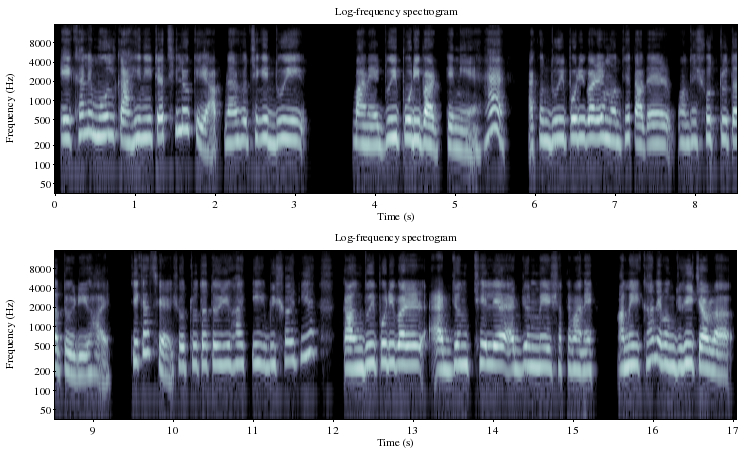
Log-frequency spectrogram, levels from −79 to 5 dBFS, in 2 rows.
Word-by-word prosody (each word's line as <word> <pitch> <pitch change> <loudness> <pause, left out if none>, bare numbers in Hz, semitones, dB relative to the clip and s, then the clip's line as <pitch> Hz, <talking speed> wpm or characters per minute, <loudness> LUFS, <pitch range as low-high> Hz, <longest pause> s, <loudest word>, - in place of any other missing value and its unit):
এখানে 300 +5 -1
মূল 285 +1 +3
কাহিনীটা 260 +4 +2
ছিল 345 +3 -1 0.2
কি? - - -1 0.2
আপনার 220 0 -3
হচ্ছে 240 +1 -5
কি? 260 - +3
দুই 255 0 +1 0.9
মানে 205 -1 0 0.2
২ 260 +1 +4
পরিবারকে 220 -7 +4
নিয়ে, 165 -1 -6 0.2
হ্যাঁ? 365 +4 +2 0.4
এখন 250 - -4
২ 255 +1 +1
পরিবারের 260 0 +4
মধ্যে 230 +2 -2
তাদের 210 +1 0 0.2
মধ্যে 220 +1 -5
শত্রুতা 250 -2 0
তৈরি 175 -2 -1
হয়। 175 - -6 0.3
ঠিক 285 -1 -2
আছে? 395 - -2 0.2
শত্রুতা 255 +1 -3
তৈরি 255 0 0
হয় 265 0 -3
কী 265 - -4 0.2
বিষয় 290 +3 -4
দিয়ে? 360 +4 -2 0.4
কারণ 225 0 +5
২ 265 +1 +2
পরিবারের 260 -2 +4 0.3
একজন 215 +5 0 0.2
ছেলে 260 -1 +3 0.2
একজন 240 +3 -2
মেয়ের 235 -1 -1
সাথে 220 0 -8
মানে 205 0 -2 0.4
'আমির 250 +3 +2
খান' 305 +4 -3
এবং 260 -1 +1
'জুহি 260 +4 +2
চাওলা' 210 -5 +5
255 Hz, 160 wpm, -20 LUFS, 220-265 Hz, 0.9 s, কারণ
